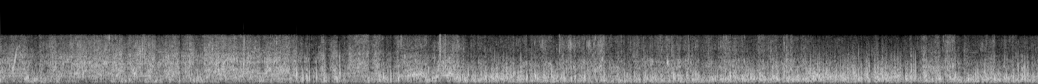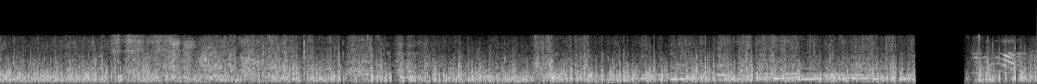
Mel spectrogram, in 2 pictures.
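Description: A boat under way on choppy water: a steady rush of wind on the microphone mixed with water noise. It cuts out suddenly just before the end.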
